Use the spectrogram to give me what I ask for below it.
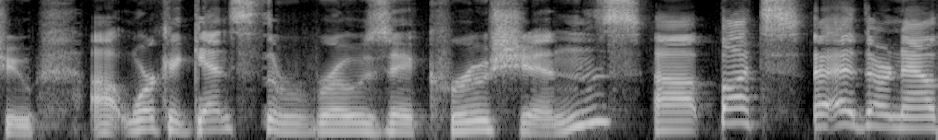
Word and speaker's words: Rosicrucians: think we're going there there are the rosicurian rose rosic rosicrucians that's the right pronunciation finally i can read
